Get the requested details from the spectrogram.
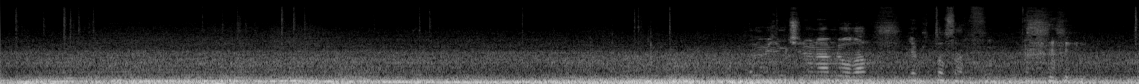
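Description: A car engine hums and road noise rumbles steadily from inside a moving car.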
